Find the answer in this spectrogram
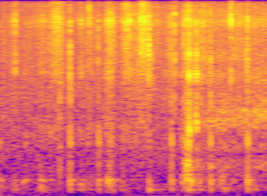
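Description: Faint scratching and light tapping of writing on paper, in short scattered strokes, a little busier about one and a half seconds in.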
